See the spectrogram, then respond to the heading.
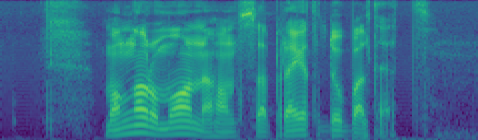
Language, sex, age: Norwegian, male, 23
